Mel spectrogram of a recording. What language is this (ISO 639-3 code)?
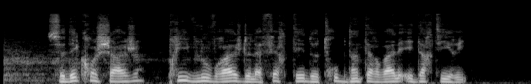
fra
